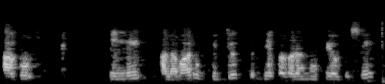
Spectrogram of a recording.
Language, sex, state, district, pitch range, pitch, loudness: Kannada, male, Karnataka, Dharwad, 125-180 Hz, 130 Hz, -21 LUFS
